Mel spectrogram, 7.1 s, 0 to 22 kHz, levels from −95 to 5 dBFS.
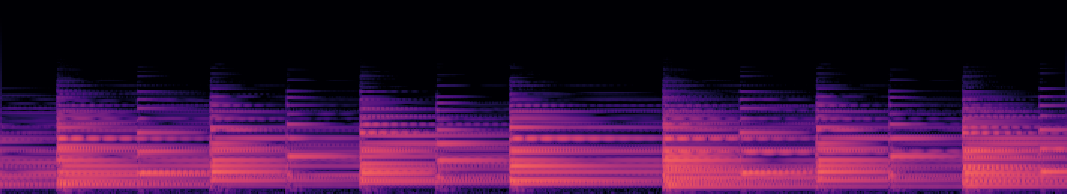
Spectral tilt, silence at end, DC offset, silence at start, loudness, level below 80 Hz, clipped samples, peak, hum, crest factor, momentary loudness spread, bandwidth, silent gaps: -6.5 dB/octave; 0 s; under 0.1%; 0 s; -34 LUFS; -72 dBFS; under 0.1%; -14 dBFS; none; 18 dB; 9 LU; 4.6 kHz; none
